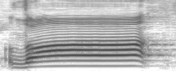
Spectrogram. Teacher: اسے موٹا پڑھنے کے ساتھ ساتھ اس میں سیٹی کی آواز نہیں آئے گی۔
